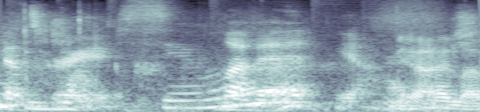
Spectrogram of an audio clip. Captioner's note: woman's Voice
